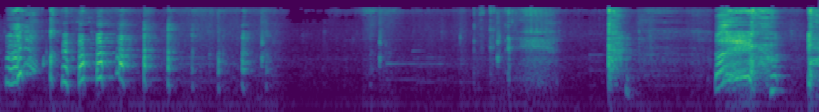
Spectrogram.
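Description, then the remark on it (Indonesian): A loud run of rapid coughing bursts, then a brief quiet stretch, followed by a few more harsh, raspy coughs and throat-clearing sounds. “aduh duh batuk gue jadi batuk”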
